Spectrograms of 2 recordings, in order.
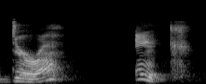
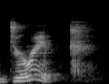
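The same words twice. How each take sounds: First: "Dura. Ink." as drink broken into dr and ink; sounded out. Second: Said in the usual way. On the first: Shown as a demonstration. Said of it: "go to sound 'em out". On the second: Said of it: "put them together".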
